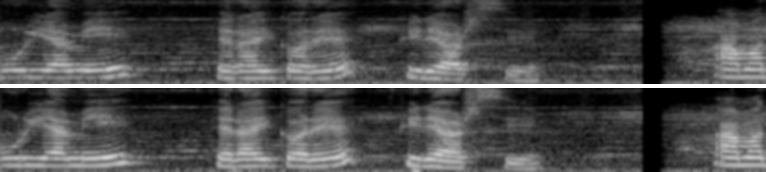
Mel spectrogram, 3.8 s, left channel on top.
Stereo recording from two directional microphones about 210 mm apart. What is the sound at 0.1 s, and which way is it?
Speech, 45° right (ahead or behind).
